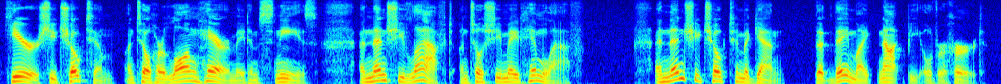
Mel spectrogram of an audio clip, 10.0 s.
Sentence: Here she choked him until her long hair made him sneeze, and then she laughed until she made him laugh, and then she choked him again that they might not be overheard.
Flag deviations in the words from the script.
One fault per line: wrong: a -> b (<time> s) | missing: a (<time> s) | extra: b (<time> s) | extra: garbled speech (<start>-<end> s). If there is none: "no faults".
no faults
